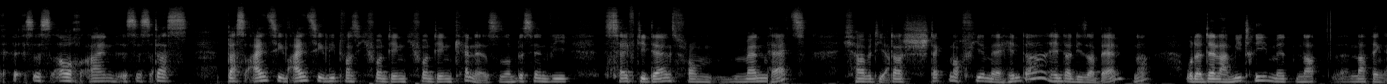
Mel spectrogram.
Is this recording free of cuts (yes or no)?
no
